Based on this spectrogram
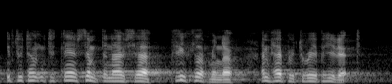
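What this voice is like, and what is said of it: Distinctive accented speech. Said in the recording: “I realize I have an accent. I'm deaf.”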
